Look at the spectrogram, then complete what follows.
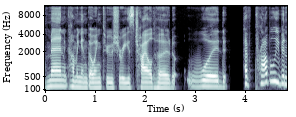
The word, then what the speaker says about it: Sharee: a woman known as Cherie Miller Sheree or Sherry I'm not quite sure we're gonna go with Cherie because it's s-h-a-r-e-e and I actually heard it pronounced two different ways and various things that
